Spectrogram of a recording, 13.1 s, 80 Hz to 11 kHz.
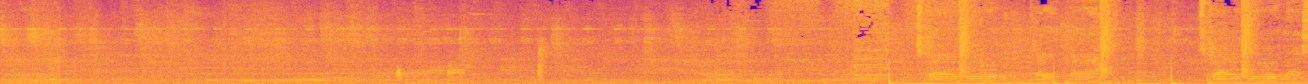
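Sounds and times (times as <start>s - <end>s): background voices: 0.0s - 13.0s.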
